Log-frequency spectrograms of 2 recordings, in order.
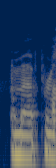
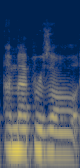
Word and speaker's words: omeprazole: Christy would like an alternative to, omeprazole. oh, I'm not going to be able to pronounce that one.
